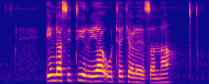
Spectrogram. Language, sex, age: Venda, male, 20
